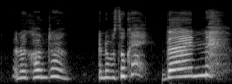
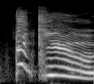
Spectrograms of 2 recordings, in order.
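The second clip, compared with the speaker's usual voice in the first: "Thank you" said brighter and higher, echoing him; a higher, cheerful "Thank you" you can't help saying back; catching his cheer, higher; 8 semitones higher, 6 dB louder than usual. Retold or imitated. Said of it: "you can't help just be like".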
